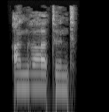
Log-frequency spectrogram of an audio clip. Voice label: "anratend", German; adjectives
